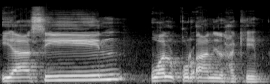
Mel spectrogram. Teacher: اب یہ یاسین کے نون پہ غنہ نہیں کریں گے کہ آگے واو آ رہا ہے، حرف ادغام میں سے آ رہا ہے تو ادغام کر کے غنہ کریں، نہیں، یہاں پر نون کو ظاہر کر کے پڑھیں گے۔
